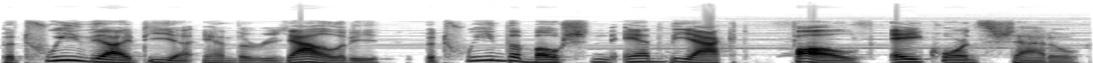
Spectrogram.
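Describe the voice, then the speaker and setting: A man's voice: mid-range voice, very animated, takes it slowly, hardly any pauses, fairly bright tone, no echo, highs cut off. A man giving a theatrical, emphatic dramatic reading of a comedic story. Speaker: narrator reading a book aloud.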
